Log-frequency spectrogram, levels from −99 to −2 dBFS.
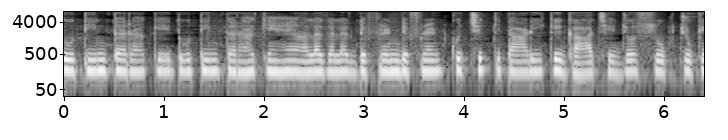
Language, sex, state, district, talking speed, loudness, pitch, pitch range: Hindi, female, Bihar, West Champaran, 180 wpm, -17 LUFS, 165 Hz, 165-175 Hz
